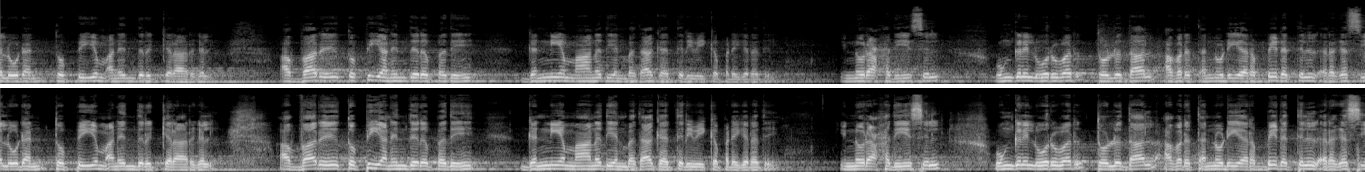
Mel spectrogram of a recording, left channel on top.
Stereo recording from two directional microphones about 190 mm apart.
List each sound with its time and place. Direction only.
0.0 s a man's voice: 45° right (ahead or behind)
